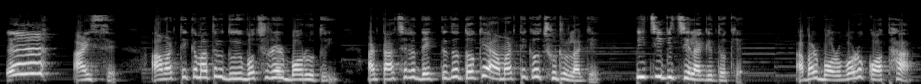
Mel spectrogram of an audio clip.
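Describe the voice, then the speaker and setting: Woman acting a high-voiced, bossy college girl. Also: big pitch swings, moderate pace. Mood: mocking. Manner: scolding, sharp-tongued. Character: bossy, hot-tempered young female college student cousin. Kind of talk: acted audio love-story dialogue. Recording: music under the voice.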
